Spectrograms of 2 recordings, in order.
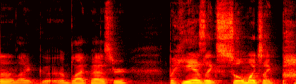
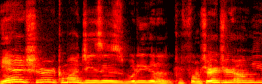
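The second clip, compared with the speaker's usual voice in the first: high, scoffing, sarcastic, mocking taunt; 8 semitones higher, 3 dB louder than usual. Retelling how a woman answered a prayer offer: imitating someone mocking. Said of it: "she was, like, mocking him".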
